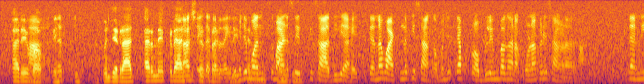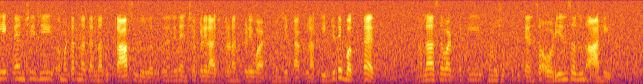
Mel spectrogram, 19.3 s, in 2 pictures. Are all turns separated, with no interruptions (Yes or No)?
No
